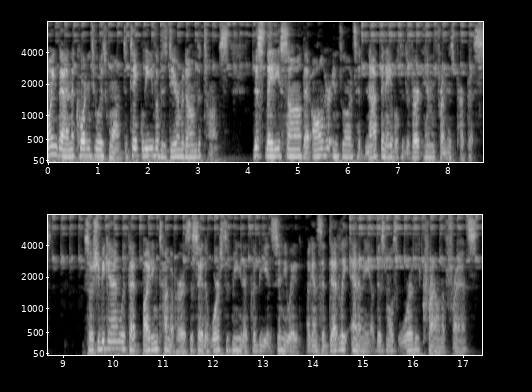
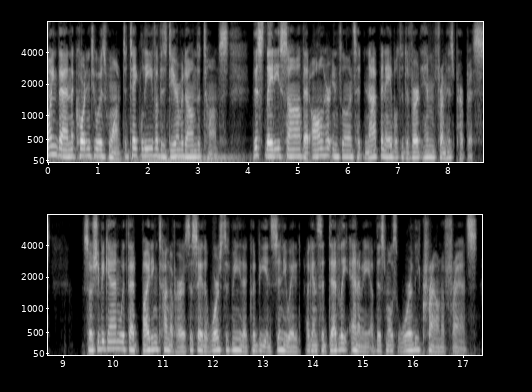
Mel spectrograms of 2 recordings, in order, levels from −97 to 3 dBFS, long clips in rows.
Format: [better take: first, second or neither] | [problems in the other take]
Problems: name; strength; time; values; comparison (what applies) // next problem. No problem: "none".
second | noise reduction (classical method WPE with log-MMSE)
